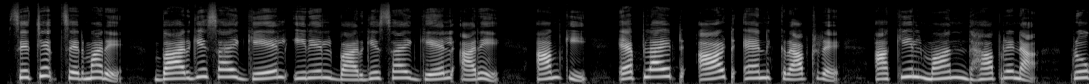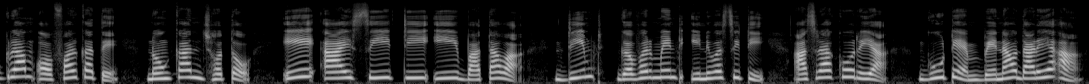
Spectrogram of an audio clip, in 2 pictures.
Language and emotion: Santali, neutral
